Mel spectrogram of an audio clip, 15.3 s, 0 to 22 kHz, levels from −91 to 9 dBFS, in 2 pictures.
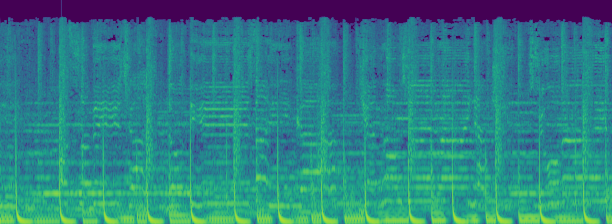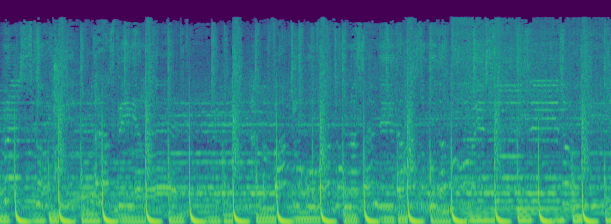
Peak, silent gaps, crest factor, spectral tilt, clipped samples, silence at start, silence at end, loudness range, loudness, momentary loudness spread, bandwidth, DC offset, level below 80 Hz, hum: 0 dBFS; none; 10 dB; -5 dB/octave; under 0.1%; 0 s; 0 s; 1 LU; -12 LUFS; 2 LU; 16.5 kHz; 0.4%; -14 dBFS; none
